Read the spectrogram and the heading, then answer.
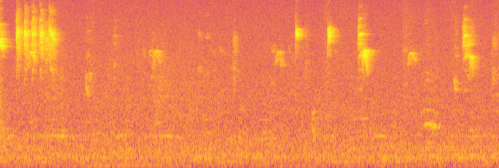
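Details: Crimson sunbird (sogon) voice, played to coax caged birds into full song: a rapid burst of thin high chirps at the start, then scattered single sharp tweets and short squeaky notes over a quiet background.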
